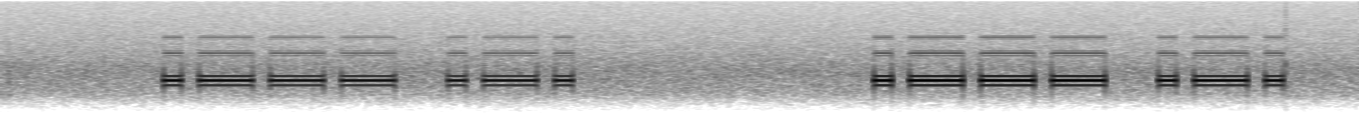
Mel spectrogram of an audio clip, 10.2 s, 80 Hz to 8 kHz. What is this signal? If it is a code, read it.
Morse code, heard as a keyed tone, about 9 wpm, 1020 Hz, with radio static. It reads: JR JR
